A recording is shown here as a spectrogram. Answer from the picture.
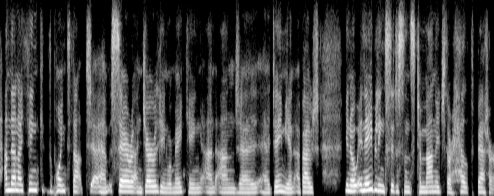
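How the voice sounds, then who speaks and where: A woman with an Irish accent talks at a moderate pace in a medium pitch. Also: ordinary pitch variation. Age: 60s. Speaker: health policy panelist. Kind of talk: webinar panel discussion. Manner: halting, many fillers.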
